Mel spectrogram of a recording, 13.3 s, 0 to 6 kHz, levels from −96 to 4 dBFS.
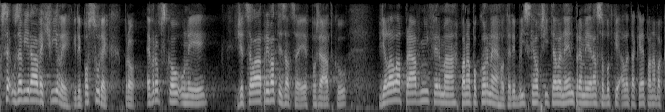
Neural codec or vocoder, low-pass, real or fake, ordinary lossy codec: none; 5.4 kHz; real; AAC, 24 kbps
